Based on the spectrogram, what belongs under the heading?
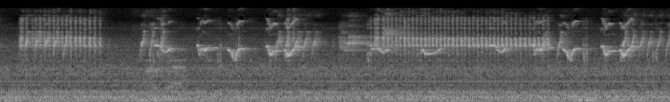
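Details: An Oriental magpie-robin sings a masteran song: a buzzing rattle, then a run of down-and-up whistled notes broken by clicks, and a second long buzzing trill laced with clear whistles.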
